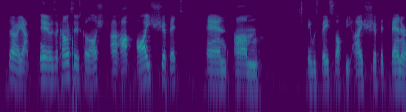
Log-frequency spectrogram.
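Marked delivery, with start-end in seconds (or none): 2.7-3.6 brief, sudden, pitched-up Australian accent. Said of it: "why did you say that with an Australian accent".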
